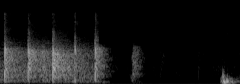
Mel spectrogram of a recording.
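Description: Hand clapping heard through a video call, irregular claps that cut off abruptly about a second in.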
